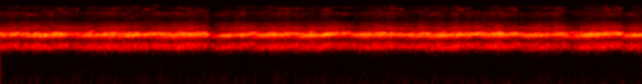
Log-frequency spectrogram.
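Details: Many frogs calling together at a horse-pasture pond, recorded on a Zoom: a steady wall of overlapping raspy trills, loud and continuous throughout.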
